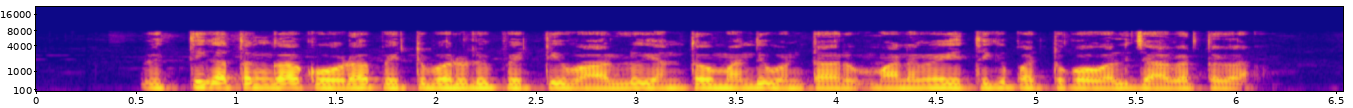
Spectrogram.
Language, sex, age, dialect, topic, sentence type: Telugu, male, 18-24, Utterandhra, banking, statement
